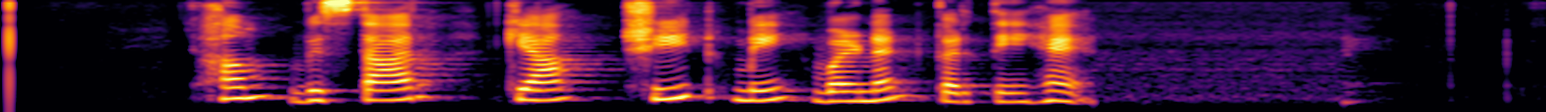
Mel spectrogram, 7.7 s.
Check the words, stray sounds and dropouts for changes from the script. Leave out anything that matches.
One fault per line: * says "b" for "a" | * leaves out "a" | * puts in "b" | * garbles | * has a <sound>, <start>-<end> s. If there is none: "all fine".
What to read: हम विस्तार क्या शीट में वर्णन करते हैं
all fine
